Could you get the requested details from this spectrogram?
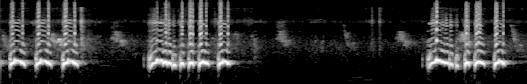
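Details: Zebra dove cooing while brooding chicks, on the second day after the young were found: three bursts of soft, rolling, bubbly coos, each a rapid string of four to six notes, separated by short silences.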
